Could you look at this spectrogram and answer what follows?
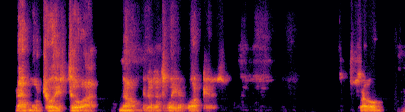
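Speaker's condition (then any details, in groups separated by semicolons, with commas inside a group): Total laryngectomy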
